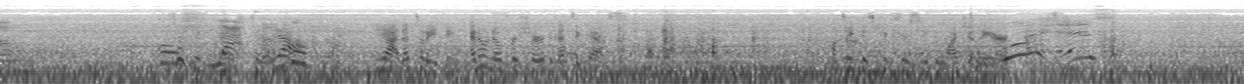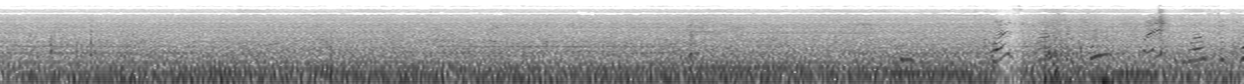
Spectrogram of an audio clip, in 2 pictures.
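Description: A backhoe's diesel engine rumbles steadily nearby.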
